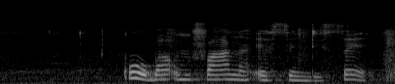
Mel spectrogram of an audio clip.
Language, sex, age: Xhosa, female, 23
